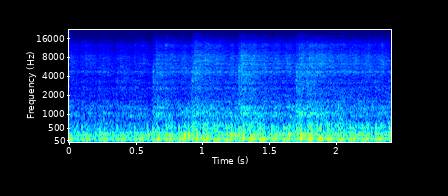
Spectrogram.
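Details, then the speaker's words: 1971 Honda CB350 twin, said by a previous owner to have low compression: lumpy idle whose beat shifts unevenly as the throttle is worked, one carburetor not moving with the other; throttle uneven, carburetors unsynchronised. "You hear the engine change? That one hasn't moved yet. So, right off the bat, we know that the throttle is not even."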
